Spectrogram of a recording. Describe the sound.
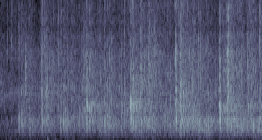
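A church audience applauds in acclamation of the Lord, a brief burst of dense, continuous clapping.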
